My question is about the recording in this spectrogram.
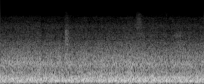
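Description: Steady low rumble of airliner cabin noise from the engines, even and unbroken.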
